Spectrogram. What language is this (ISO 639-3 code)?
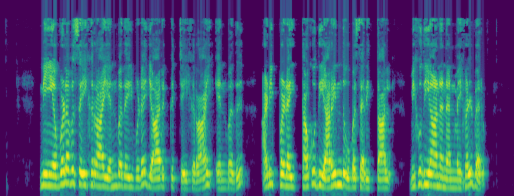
tam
